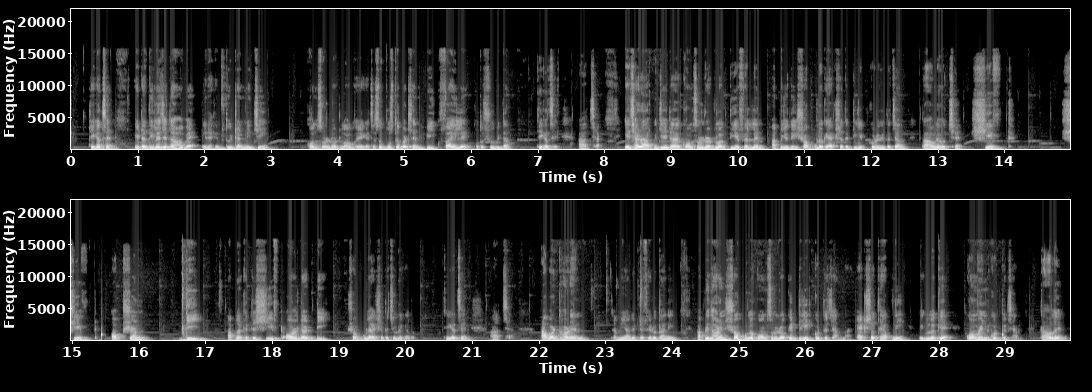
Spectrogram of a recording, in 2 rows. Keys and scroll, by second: 16.8 alt+shift+d, 23.1 super+z.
